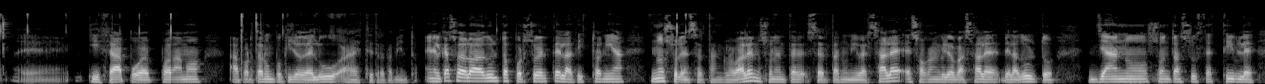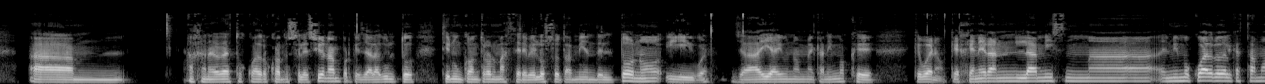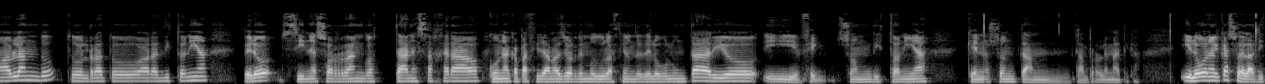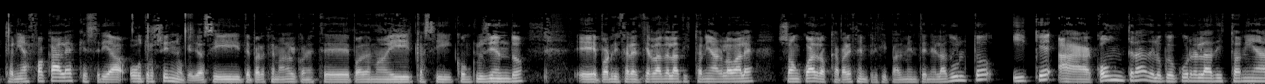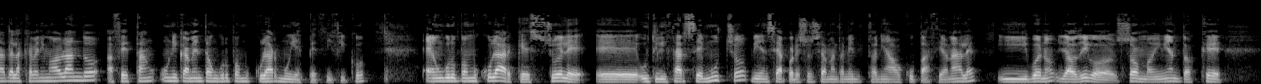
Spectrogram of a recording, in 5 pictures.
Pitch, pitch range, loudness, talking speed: 125 Hz, 115-150 Hz, -20 LUFS, 195 wpm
